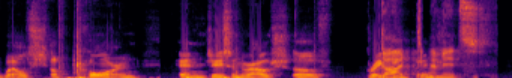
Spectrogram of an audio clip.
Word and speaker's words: Rauch: of Korn and Jasen Rauch of Breaking. God damn it. Yeah. Oh. Rauch of the German pronunciation, if that's what we're going by. Either it's Rauch or Rauch. This Rauch means smoke in German.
